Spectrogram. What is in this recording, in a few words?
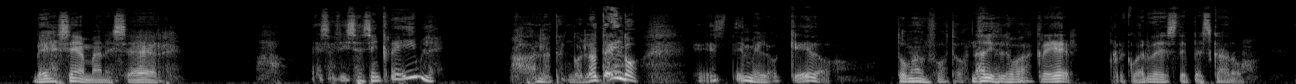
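European Spanish, General; GoLocalise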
